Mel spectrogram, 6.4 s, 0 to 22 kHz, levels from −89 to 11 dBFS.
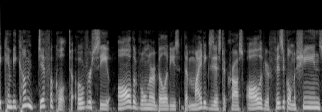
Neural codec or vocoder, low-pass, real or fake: codec, 16 kHz, 4 kbps, X-Codec, WavLM features, trained on Multilingual LibriSpeech; 7.2 kHz; fake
